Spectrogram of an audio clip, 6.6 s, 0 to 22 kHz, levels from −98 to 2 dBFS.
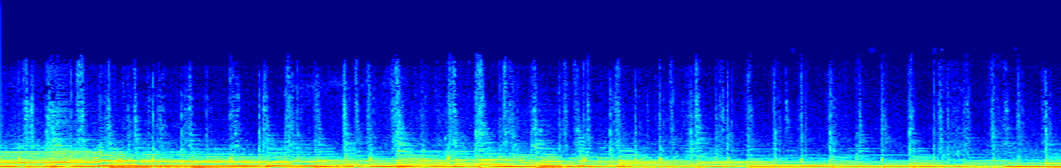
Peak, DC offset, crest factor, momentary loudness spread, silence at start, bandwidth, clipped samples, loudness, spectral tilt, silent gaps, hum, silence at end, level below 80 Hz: -10 dBFS; under 0.1%; 14 dB; 9 LU; 0 s; 9 kHz; under 0.1%; -24 LUFS; -9 dB/octave; none; none; 0 s; -66 dBFS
